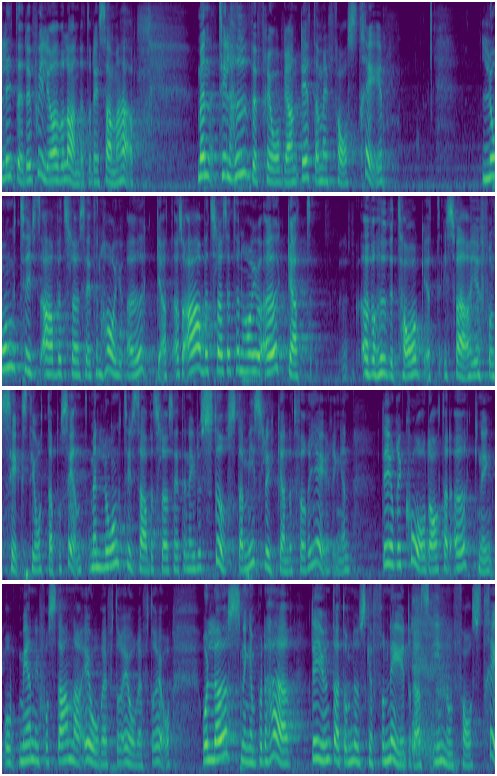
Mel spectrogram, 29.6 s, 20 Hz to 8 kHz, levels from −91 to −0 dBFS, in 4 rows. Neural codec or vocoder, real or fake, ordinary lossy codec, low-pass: none; real; none; none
